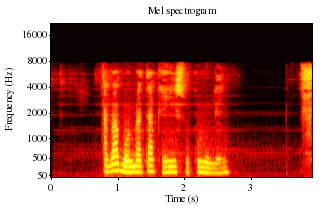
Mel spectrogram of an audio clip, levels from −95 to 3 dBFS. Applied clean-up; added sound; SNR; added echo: neural separator model SepFormer DNS4.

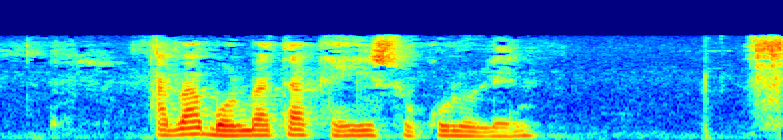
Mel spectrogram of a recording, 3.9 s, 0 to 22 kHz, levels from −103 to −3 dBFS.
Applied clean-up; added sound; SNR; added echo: none; none; none; none.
